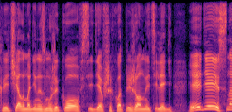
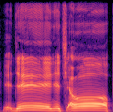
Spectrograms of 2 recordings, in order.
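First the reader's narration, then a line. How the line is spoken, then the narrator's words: Cheerful shout. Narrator (Russian): прокричал веселый бородатый мужик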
